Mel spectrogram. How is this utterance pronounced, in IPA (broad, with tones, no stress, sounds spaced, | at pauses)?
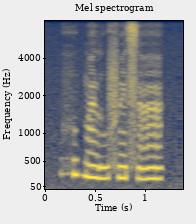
h u˦ b ã˧ l u˨ f ɛ̃˧ s ã˧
